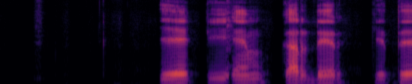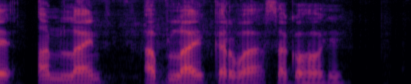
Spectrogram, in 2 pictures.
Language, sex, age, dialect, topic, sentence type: Magahi, male, 51-55, Northeastern/Surjapuri, banking, question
